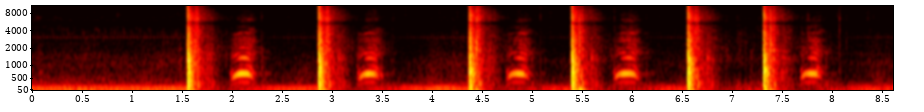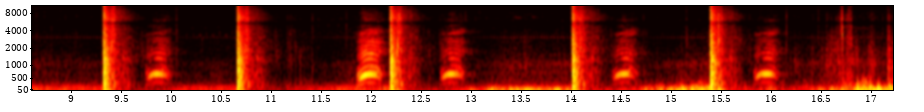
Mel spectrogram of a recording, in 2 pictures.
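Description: Gunshots fired at a steady pace, about a dozen roughly a second apart, each answered about half a second later by a short ringing return from downrange. Low rumble builds near the end.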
